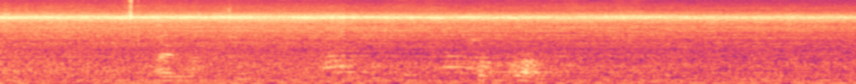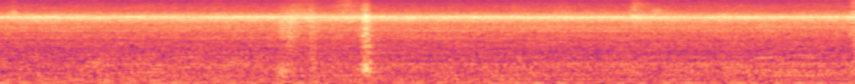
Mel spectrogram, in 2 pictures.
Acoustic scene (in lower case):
cafe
